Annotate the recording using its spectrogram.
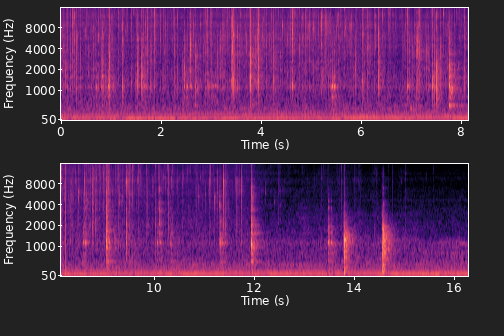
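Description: Chorizo slices frying and crackling in their own rendered fat in a nonstick fry pan, with a silicone spatula scraping and clicking against the pan as the slices are lifted out. The sizzle dies down about three quarters of the way through as the pan empties, leaving a few knocks of the spatula.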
